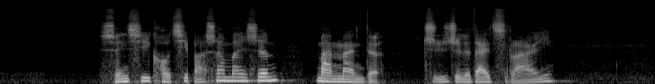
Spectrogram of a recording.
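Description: A man calmly gives instructions through a headset microphone.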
